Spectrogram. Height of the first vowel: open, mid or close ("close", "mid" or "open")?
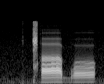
open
